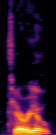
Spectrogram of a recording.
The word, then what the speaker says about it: Theriot: to do for me please state your name spell it also give me the title of your book tario t-h-e-r-i-o-t title of the book is American Energy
